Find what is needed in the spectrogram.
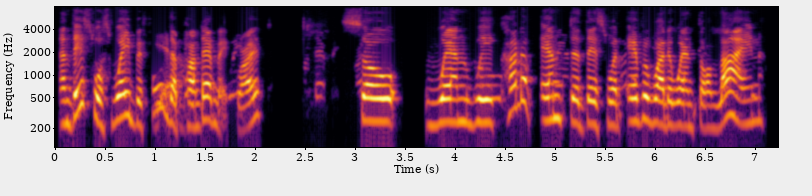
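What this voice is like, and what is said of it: Non-native English accent. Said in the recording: “my accent, the way I showed up, the way I kind of look, sound”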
